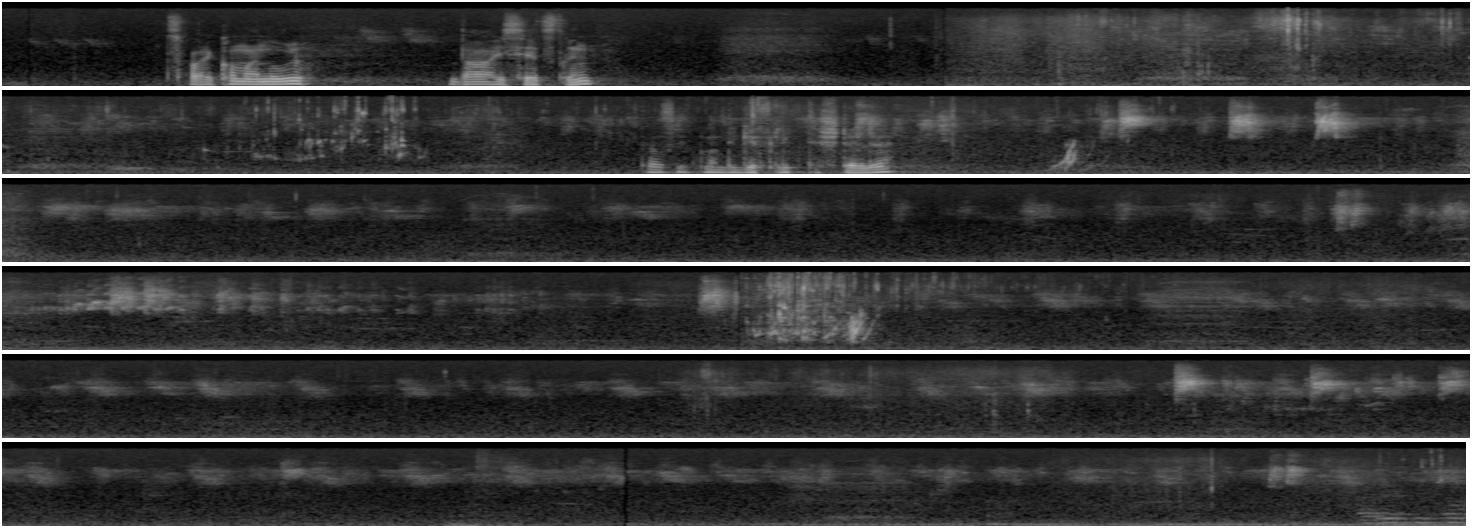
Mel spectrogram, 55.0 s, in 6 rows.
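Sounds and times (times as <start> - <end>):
birds chirping and singing: 7.0 - 23.4, 24.3 - 55.0.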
